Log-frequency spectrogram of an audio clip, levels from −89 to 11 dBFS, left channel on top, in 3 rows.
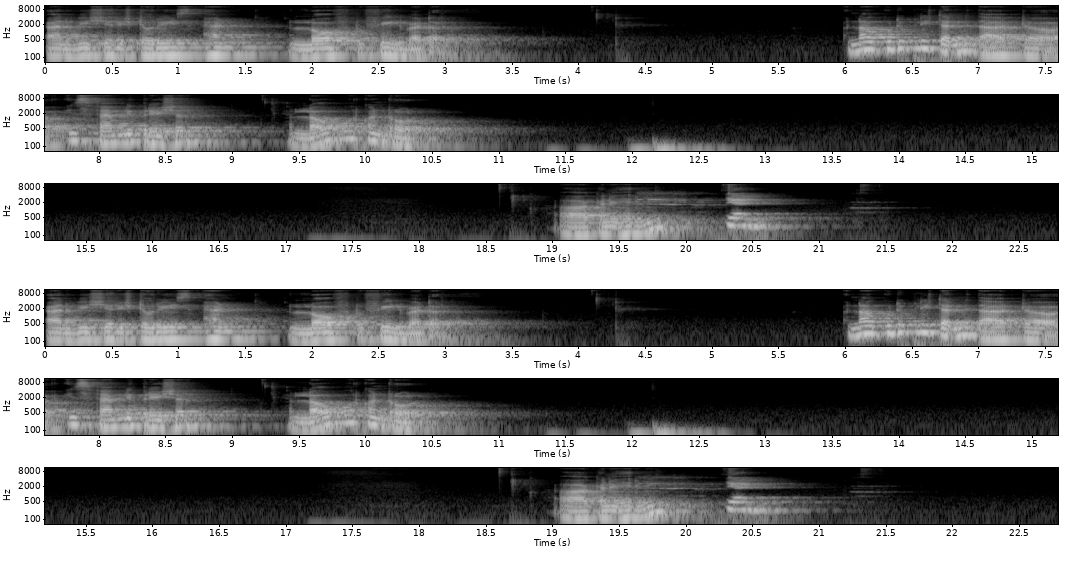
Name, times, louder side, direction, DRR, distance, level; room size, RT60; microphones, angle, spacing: voice 1, 0.0-1.5 1.8-3.0 6.0-8.7 9.4-10.4 19.1-19.9, right 1 dB, 10° right, 0.9 m, -20 dB
voice 2, 19.6-20.7 21.2-21.5, left 2 dB, 20° left, 0.3 m, -28 dB
15.0 x 6.0 x 3.4 m
head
